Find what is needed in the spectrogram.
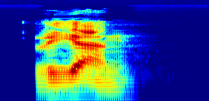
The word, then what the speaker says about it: riyan: The next word is riyan, riyan, riyan. Riyan is spelled as R-I-Y-A-N.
